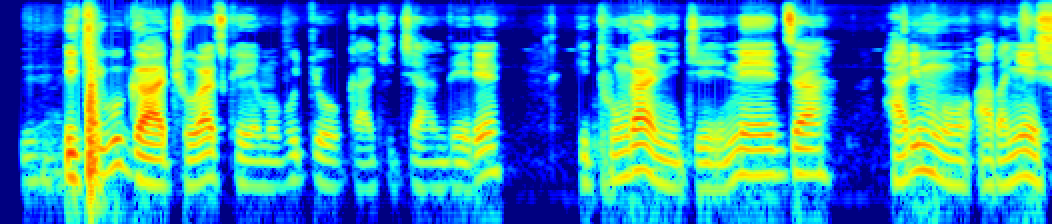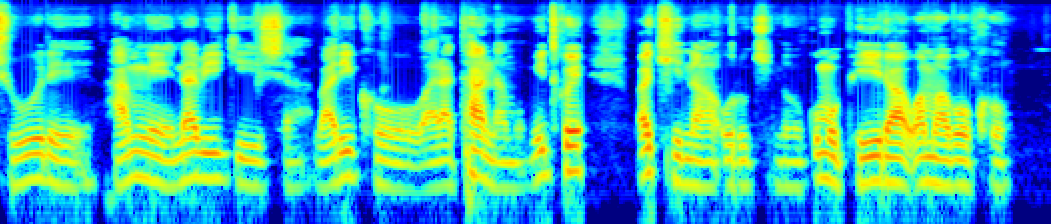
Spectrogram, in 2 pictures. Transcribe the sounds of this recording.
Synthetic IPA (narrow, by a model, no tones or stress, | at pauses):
ikʰiβuɡat͡ʃuβat͡swe̞muβuɾɟo̞b̚ɡakʰid͡ʒaːmbe̞ɾe̞ | ɡ̥itʰuːŋɡanid͡ʒe̞ne̞ːza | haɾimŋo̞ʔaβaɲe̞ʃuɾe̞hamŋe̞naβiːɡiʃaβaɾikʰo̞βaɾatʰaːnamumitwe̞βakʰinaʔuɾukʰino̞ɡɡwumupʰiːɾawʔamaβo̞kʰo̞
